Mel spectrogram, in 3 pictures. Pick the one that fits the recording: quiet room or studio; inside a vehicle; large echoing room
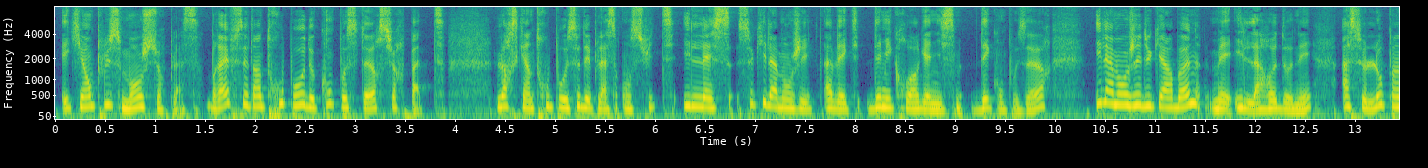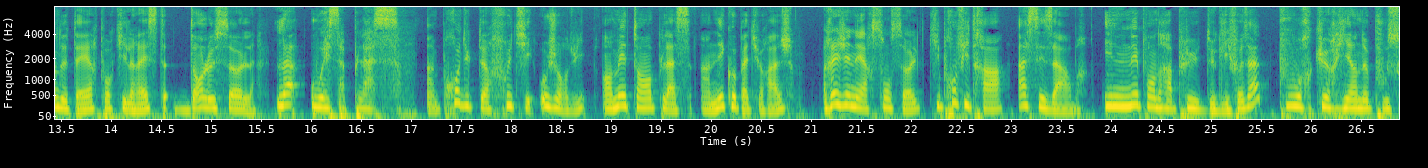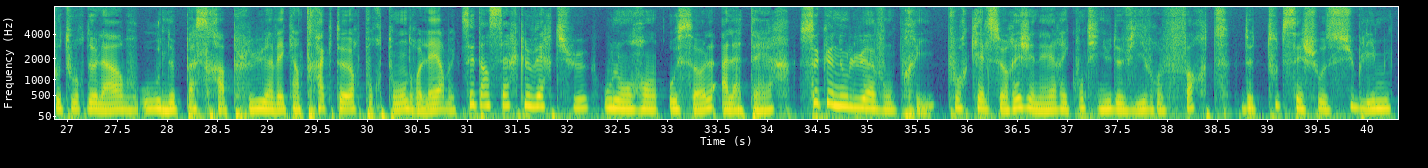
quiet room or studio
